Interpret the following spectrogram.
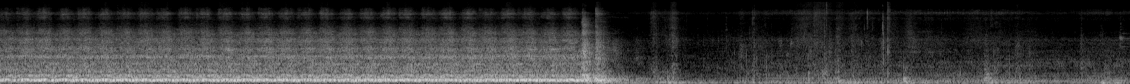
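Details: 1963 Mack gasoline truck, first start after 4 years sitting (suspected bad gas), choke cable unhooked so rag stuffed in air intake: big engine runs steady and even at fast idle about six seconds, then shuts down.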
